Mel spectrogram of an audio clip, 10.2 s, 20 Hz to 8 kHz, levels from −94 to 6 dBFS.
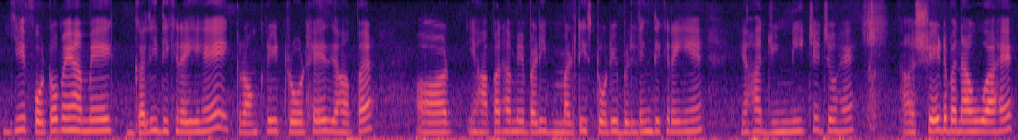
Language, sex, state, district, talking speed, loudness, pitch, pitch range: Hindi, female, Jharkhand, Jamtara, 170 wpm, -29 LUFS, 220 Hz, 210-230 Hz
